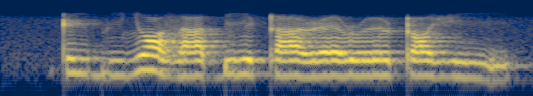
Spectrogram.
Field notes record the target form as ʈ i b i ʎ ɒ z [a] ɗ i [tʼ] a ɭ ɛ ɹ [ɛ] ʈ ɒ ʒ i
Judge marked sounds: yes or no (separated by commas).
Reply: yes, no, no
